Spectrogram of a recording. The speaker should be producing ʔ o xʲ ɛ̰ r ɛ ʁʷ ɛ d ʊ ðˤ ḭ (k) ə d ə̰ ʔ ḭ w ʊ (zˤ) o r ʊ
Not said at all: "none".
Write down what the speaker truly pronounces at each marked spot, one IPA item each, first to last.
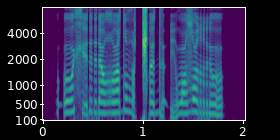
ǁ, zˤ

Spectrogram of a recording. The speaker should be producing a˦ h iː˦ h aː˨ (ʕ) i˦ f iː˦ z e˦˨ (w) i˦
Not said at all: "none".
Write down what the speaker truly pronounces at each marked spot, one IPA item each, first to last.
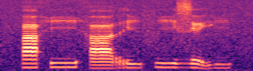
r, j

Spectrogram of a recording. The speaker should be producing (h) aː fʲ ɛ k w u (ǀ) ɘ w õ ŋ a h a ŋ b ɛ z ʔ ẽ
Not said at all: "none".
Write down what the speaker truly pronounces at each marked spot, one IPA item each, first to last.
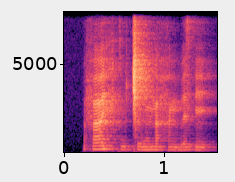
f, ǀ

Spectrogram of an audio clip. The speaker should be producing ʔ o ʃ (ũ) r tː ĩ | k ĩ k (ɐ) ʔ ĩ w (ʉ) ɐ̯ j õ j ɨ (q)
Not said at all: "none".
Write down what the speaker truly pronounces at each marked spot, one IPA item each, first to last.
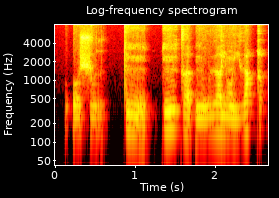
u, ɐ, ʉ, q

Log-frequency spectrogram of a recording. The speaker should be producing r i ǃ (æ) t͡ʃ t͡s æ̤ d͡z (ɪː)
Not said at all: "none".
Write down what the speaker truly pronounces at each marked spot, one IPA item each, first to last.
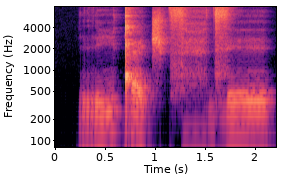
æ, ɪː

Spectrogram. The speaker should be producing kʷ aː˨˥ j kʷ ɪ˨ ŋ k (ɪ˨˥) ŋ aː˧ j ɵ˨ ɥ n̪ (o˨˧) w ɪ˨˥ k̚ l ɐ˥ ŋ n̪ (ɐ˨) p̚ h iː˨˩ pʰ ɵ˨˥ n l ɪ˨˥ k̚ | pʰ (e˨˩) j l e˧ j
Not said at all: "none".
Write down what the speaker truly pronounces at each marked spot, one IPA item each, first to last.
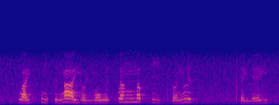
ɪ˨˥, o˨, ɐ˥, e˨˩

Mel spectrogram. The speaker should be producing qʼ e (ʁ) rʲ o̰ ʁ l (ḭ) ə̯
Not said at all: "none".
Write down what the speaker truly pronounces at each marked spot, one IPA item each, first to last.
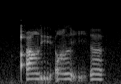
ʁ, ḭ

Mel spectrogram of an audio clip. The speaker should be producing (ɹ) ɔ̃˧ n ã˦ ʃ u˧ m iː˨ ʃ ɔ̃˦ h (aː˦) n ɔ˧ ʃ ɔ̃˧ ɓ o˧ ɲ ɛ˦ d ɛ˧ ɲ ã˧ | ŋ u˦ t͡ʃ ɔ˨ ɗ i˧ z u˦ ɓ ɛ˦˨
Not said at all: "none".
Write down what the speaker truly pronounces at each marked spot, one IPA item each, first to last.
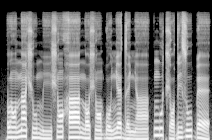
l, aː˦

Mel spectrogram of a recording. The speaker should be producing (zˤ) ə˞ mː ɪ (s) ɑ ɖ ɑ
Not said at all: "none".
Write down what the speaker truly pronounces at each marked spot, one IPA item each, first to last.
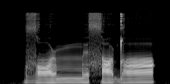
zˤ, s

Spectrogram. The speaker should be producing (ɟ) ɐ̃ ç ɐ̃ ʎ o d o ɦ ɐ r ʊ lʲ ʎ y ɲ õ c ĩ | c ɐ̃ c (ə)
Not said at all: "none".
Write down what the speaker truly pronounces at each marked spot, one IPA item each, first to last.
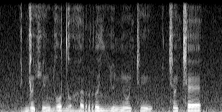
ɟ, ɛ

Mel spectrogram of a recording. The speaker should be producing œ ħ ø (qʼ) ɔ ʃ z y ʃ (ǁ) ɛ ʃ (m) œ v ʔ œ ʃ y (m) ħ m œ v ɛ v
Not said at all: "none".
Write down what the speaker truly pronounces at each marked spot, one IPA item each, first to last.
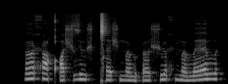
qʼ, ǀ, m, none

